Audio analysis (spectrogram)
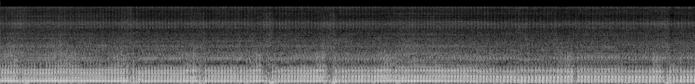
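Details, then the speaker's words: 2009 Kawasaki Ninja 250 twin running rough and uneven, with sharp ticks from the top end (rocker area). Later teardown found a defective crankshaft on the left side, which was replaced. "Hai Oke teman-teman jadi motornya tadi sempat hidupkan ternyata bunyinya lumayan kasar ngelitik di bagian recsel"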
